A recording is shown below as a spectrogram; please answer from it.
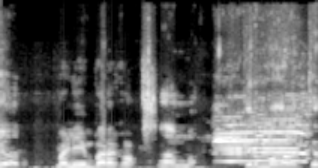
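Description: Livestock bleating once, a steady call of about half a second near the end, over men talking.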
